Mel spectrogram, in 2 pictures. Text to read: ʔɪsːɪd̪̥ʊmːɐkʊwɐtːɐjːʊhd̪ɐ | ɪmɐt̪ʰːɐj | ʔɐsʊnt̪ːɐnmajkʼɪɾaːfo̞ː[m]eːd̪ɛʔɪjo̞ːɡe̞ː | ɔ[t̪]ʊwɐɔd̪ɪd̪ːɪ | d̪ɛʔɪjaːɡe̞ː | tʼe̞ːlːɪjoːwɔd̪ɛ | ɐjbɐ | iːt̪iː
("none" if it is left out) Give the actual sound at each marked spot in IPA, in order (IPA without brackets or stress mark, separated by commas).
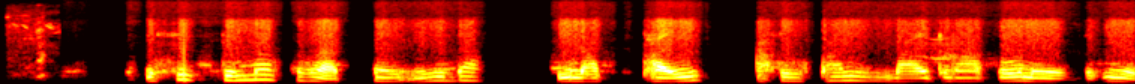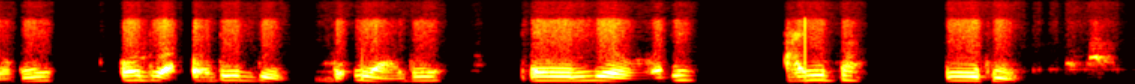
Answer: n, d̪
